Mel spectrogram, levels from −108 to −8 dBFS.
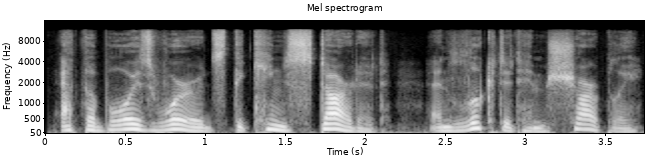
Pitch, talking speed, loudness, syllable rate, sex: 125 Hz, 190 wpm, -19 LUFS, 4.4 syllables/s, male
